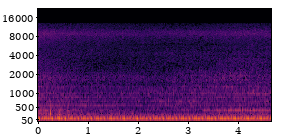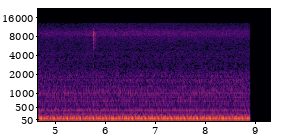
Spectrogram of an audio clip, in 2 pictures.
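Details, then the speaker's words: 2014 Ford Mustang GT 5.0 Coyote V8, a month after replacing worn rocker/follower and lifter: smooth even idle with steady low beat and no tapping; ticking gone, normal idle. "So I've been driving this around for about a month now, and as you can hear, no more thinking."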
